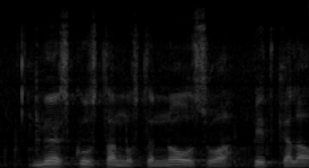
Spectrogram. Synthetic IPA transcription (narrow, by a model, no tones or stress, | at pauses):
myøskust̪ɑnːust̪ennousuɑpit̪kælːæ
